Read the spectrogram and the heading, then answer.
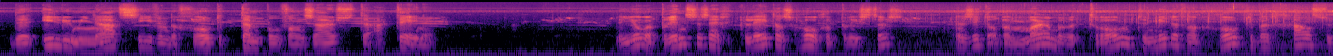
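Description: Stately ceremonial speaker, mid-pitched. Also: male voice, fairly bright tone. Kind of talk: radio drama, declamatory speech. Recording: faint hiss and outdoor insect-like ambience.

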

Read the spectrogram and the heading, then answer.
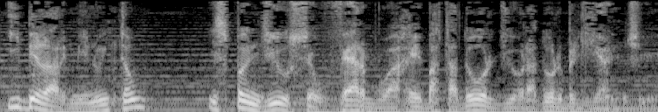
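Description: A man's voice: sits low, animated, moderate pace. A man narrating a radio drama from a script in a solemn, formal, grandiose manner. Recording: muffled radio play over music.

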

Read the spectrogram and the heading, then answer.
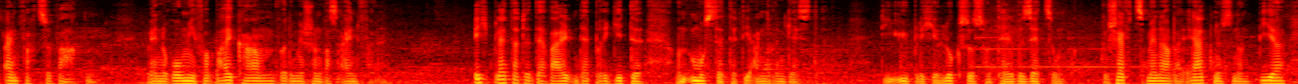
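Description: Gravelly, wry crook narrator. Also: male voice, deep voice, background noise. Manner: wry, laconic. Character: small-time crook Eddy narrating his own wry caper. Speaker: narrator of a radio crime play. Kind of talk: first-person scripted narration in a radio crime drama.

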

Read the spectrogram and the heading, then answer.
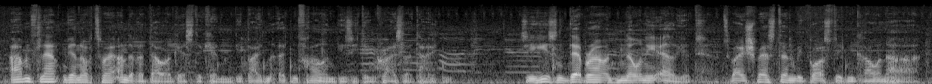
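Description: An actor playing a brooding, hard-drinking fugitive killer who narrates his story tersely in a crime radio play. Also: a bass voice.

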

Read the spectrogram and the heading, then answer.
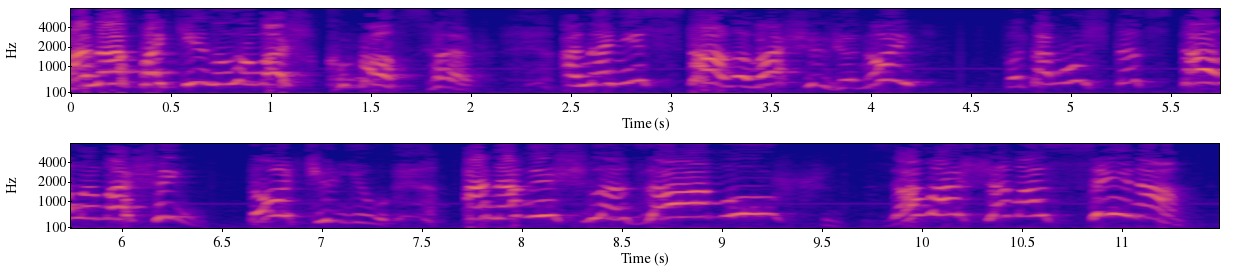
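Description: Anxious, high-voiced lady's companion. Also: lively intonation, unhurried, pushed and bright, heavily acted. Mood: frantic, indignant. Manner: breathless, pleading, melodramatic. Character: anxious, fussing genteel female companion of a rich lady. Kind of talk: stage-trained radio drama acting.

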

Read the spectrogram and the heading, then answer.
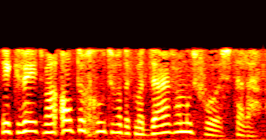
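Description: A woman's voice: mid-range voice, big pitch swings, lightly acted. Actress as a headstrong young noblewoman, tinny old broadcast. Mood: blunt, dismissive. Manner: brisk, self-assured, outspoken. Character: headstrong, unconventional young noblewoman, blunt and proud. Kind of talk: Dutch radio play acting. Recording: muffled narrow-band old radio recording, noisy.

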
